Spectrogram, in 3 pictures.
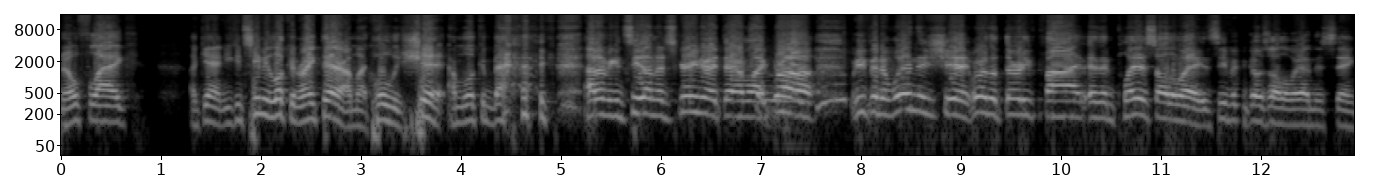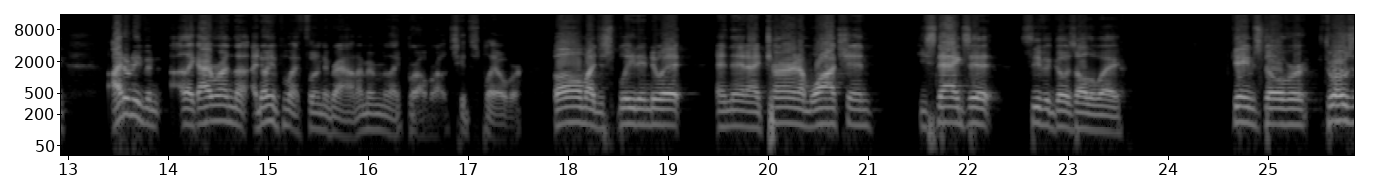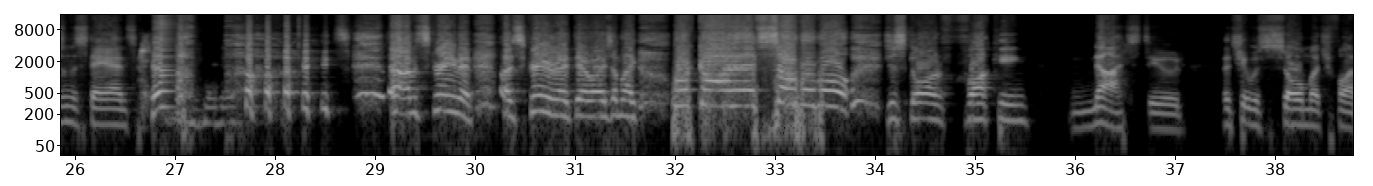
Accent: Ontario, Canada; moved away as an adult; now in Los Angeles, United States; in my hometown

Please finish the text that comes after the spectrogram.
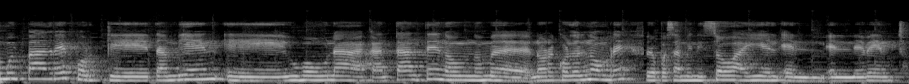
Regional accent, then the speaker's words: Mexico City, Mexico; now in Baja California, Mexico; Yo soy chilanga

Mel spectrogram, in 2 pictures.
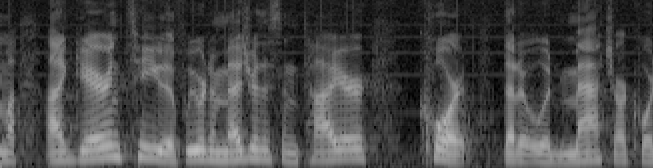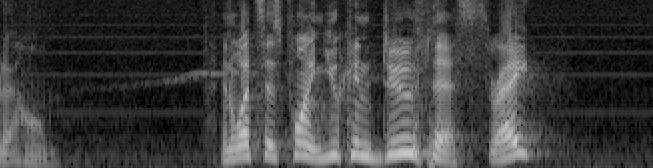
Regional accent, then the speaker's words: the South, Southern United States, United States; I'm a Southerner

